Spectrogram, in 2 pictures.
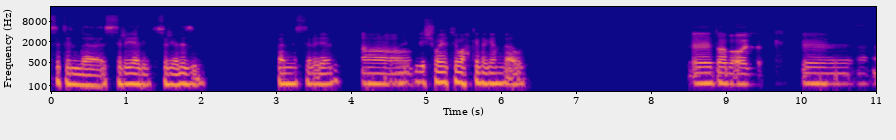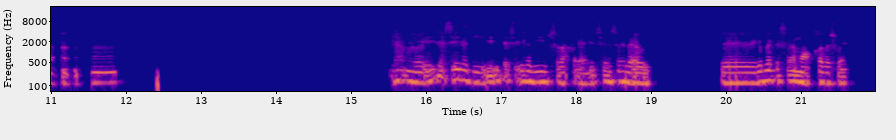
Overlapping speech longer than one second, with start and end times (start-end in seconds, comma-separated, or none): none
